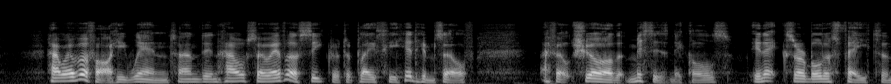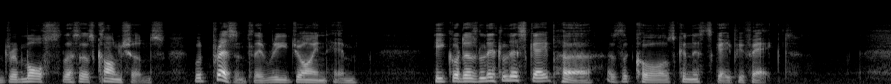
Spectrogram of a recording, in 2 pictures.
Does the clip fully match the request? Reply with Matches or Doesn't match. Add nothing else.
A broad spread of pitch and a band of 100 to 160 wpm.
Matches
